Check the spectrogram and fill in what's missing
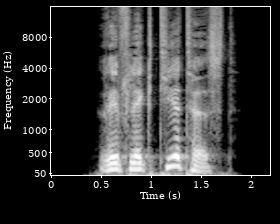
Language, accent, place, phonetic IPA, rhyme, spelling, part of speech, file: German, Germany, Berlin, [ʁeflɛkˈtiːɐ̯təst], -iːɐ̯təst, reflektiertest, verb, De-reflektiertest.ogg
- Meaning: inflection of reflektieren: 1. second-person singular preterite 2. second-person singular subjunctive II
